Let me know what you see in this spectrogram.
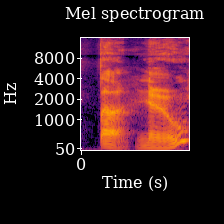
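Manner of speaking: put-on gruff English gentleman accent. Retelling a personal security guard's answer at the trial: imitating a gruff English gentleman. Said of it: "you can tell that he's a gruff English gentleman".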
